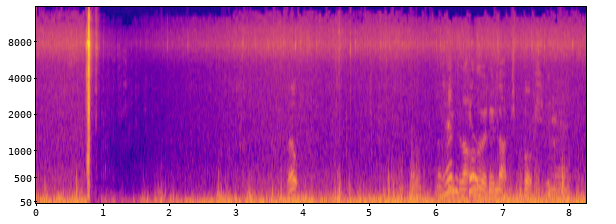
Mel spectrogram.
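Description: Wind buffets and rumbles steadily outdoors.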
